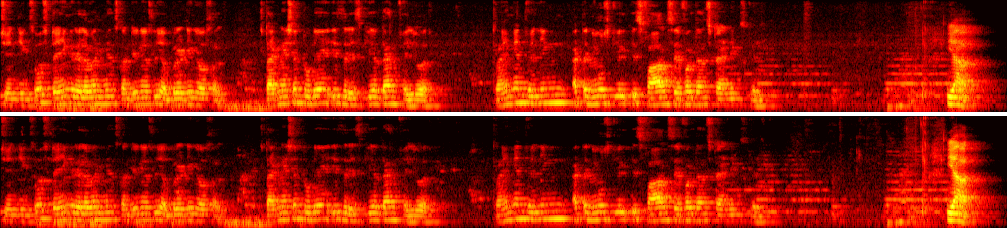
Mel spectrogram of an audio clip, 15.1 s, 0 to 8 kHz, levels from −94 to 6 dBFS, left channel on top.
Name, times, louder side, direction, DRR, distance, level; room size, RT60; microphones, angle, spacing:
voice 1, 0.0-3.4 4.0-6.6 7.4-11.6, left 4 dB, 90° left, 0.5 m, -30 dB
voice 2, 12.0-12.6 13.3-14.5, right 4 dB, 50° right, 1.0 m, -27 dB
18.0 x 17.5 x 3.1 m
head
